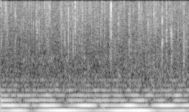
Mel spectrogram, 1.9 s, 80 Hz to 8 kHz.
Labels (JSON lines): {"label": "biophony, midshipman", "recorder": "SoundTrap 500"}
